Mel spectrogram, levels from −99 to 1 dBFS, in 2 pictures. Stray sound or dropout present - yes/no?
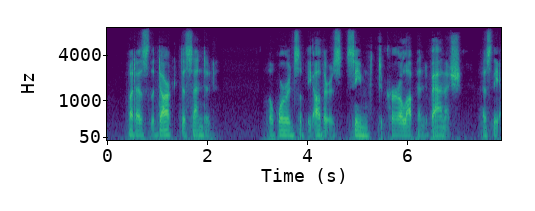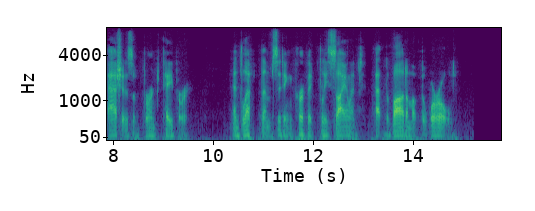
no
